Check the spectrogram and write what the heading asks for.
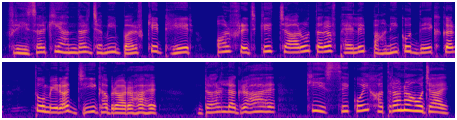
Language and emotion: Hindi, fearful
